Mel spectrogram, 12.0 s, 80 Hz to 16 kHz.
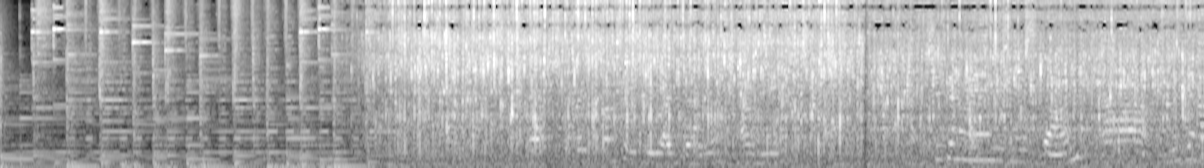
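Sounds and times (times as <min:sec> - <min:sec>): food deep-frying in sizzling oil: 0:03.3 - 0:12.0.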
